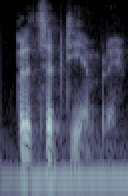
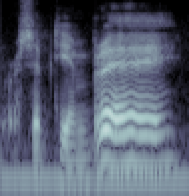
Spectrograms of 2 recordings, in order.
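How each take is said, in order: First: The stress falls on the second-to-last syllable. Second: The stress falls away from the second-to-last syllable. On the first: The speaker calls it right. "your voice always goes up in the next to last syllable" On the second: The speaker calls it wrong. "Otherwise, it could be"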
